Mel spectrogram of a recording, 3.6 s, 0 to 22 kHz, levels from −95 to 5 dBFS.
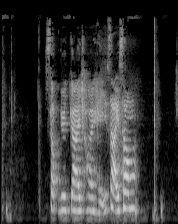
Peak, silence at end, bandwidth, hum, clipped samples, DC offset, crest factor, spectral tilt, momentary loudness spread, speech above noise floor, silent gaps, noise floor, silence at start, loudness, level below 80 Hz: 0 dBFS; 0 s; 17 kHz; none; under 0.1%; under 0.1%; 20 dB; -2 dB/octave; 16 LU; 45 dB; none; -64 dBFS; 0.1 s; -18 LUFS; -70 dBFS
